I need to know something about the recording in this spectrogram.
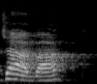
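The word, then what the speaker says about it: Java (חַוָּה): Eva, que en hebreo se pronuncia Java.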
